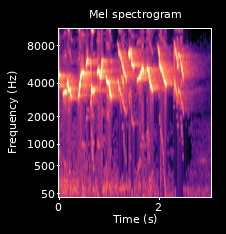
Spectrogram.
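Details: White-eye song played to get a kept bird singing: a loud, hurried chatter of high squeaky notes, about a dozen pulses in under three seconds, then a trailing fade.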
